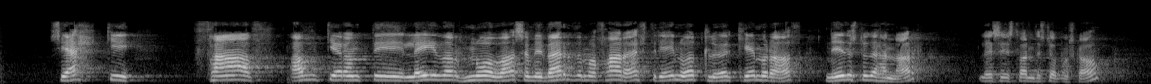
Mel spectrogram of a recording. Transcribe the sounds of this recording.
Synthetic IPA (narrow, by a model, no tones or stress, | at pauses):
sjɛɛhcɪ | θaðaðcɛːɾant̪ɪleːjðaɾnɔːðasɛmvɪðvɛɾðʏmaðfaːɾaɛft̪ɪɾieːjnʏœt̪lʏɛɾ̥cʰɛːmʏɾaðnɪːðʏ̥st̪ʏːðɪɦɛnːaɾ̥ | leːsɪst̪vaɾnɪnɪst̪jowɾpnaskaw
